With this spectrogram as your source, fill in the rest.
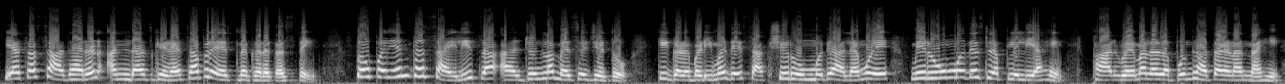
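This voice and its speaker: A woman dramatically retelling a TV serial episode as a storyteller, lively and dramatic. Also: on the high side, clear, resonant tone, lo-fi sound.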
